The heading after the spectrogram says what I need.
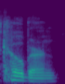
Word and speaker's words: Cockburn: attacking his offensive style i know it's coburn but it's it's spelled cockburn in the same way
